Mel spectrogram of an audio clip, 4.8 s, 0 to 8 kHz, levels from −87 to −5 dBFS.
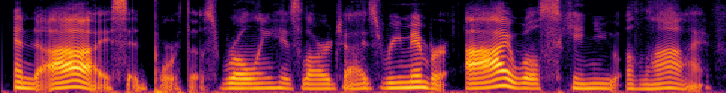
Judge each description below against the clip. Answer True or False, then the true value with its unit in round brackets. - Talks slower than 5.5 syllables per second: True (4.7 syllables/s)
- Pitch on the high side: False (160 Hz)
